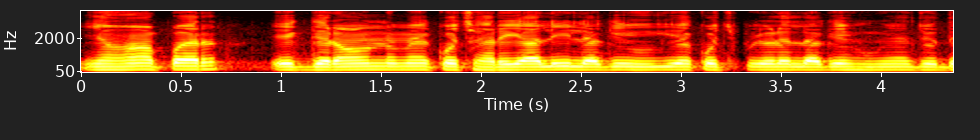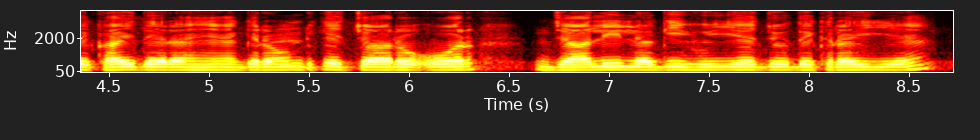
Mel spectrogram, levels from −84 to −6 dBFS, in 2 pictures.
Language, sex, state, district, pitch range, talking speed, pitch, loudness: Hindi, male, Chhattisgarh, Kabirdham, 135-145 Hz, 220 wpm, 140 Hz, -14 LUFS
